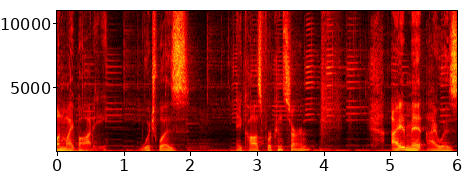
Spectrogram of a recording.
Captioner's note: laughs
